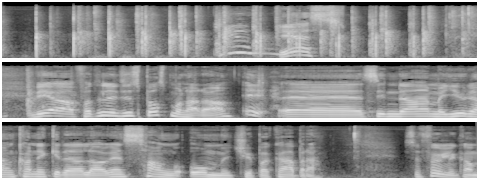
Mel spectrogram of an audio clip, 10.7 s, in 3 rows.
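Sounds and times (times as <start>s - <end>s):
audience applause: 0.0s - 4.2s
speech: 2.1s - 2.6s, 3.8s - 9.6s, 10.2s - 10.6s.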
